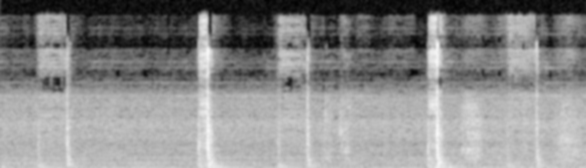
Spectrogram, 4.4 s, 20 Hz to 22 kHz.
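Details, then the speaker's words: Honda Civic FN2 Type R in a paint shop: sharp clicks and clunks repeating every second or two as the central locking cycles lock and unlock by itself; mechanic thinks it happens when the lock isn't upright, cause unconfirmed. "That sounded like that was locking and unlocking."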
